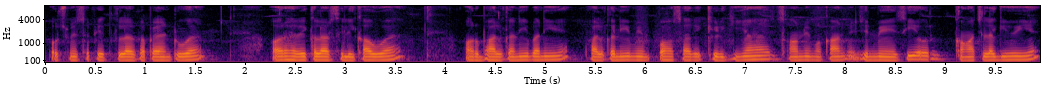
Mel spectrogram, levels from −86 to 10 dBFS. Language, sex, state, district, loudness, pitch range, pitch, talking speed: Hindi, male, Uttar Pradesh, Gorakhpur, -24 LUFS, 130-135 Hz, 130 Hz, 205 wpm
